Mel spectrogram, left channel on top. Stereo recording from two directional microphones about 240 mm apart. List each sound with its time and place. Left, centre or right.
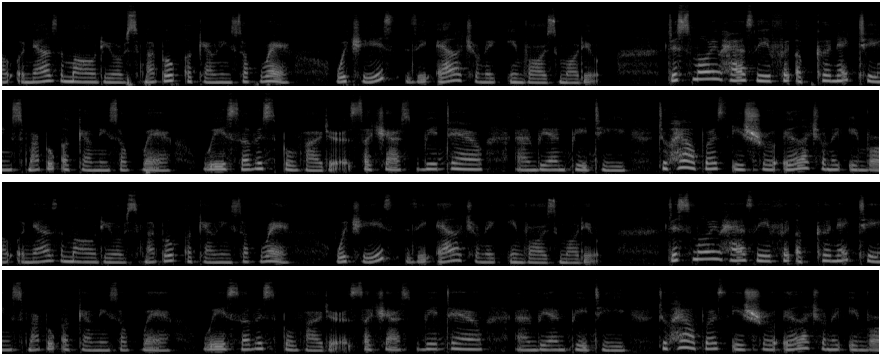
0.0 s a woman's voice: left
